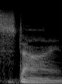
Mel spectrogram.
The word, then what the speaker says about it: Stein: I think it's Stein too. I think one day they said it right, and I associate it with Ben Stein's money, that show they used to have. And I was like, okay, it's a Stein.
